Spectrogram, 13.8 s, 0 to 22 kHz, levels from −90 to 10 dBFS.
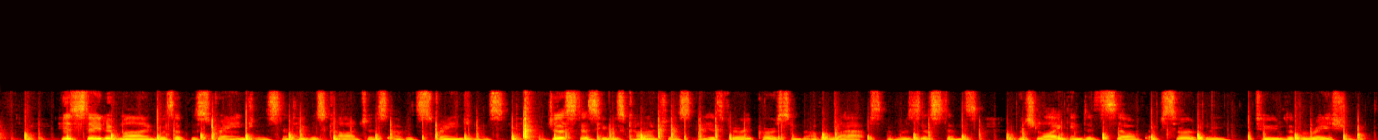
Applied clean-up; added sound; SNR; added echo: neural mask model RNNoise.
